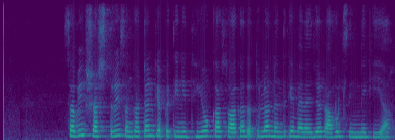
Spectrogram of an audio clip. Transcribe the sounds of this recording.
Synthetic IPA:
sɐbʱiʃaːʃt̪ɾiːsɐ̃ŋɡʱəʈʰənkepɾɐt̪ɪnɪd̪ʱijõkaswaːɡət̪ɐt̪ʊlːanɐ̃nd̪kemɛːneːd͡ʒəɾːaːɦʊlsɪ̃ŋɡnekijaː

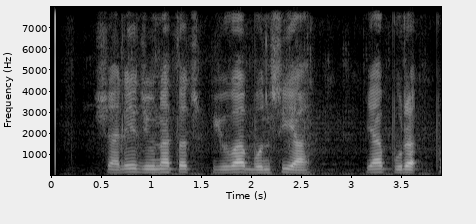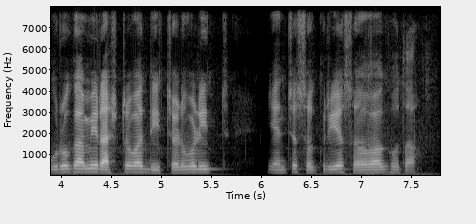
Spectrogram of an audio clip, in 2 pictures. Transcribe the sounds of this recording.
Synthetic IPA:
ɕaled͡ʑiʋnat̪ət͡sjuʋabonsija | japuɾoɡamiːɾaʂʈɾəʋad̪iːt͡səɽʋəɽiːt̪ | jaɲt͡ɕjasəkɾijəsəɦʋʱaɡɦot̪a

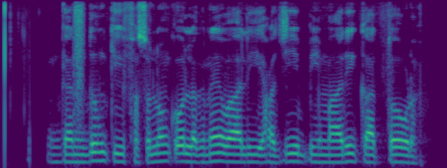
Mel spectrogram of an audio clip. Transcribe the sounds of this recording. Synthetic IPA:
ɡɐ̃nd̪ʊmkifʰɐslõkolɐɡnewaːliɐd͡ʒiːbːiːmaːɾikat̪oːɽ

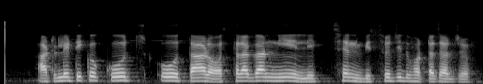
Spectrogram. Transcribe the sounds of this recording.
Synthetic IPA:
aʈleʈikokot͡ɕot̪aɾɔst̪ɾaɡannijelik̚ʰt͡ɕʰenbiʃːod͡ʑid̪bʱɔʈːat͡ɕaɾd͡ʑo

